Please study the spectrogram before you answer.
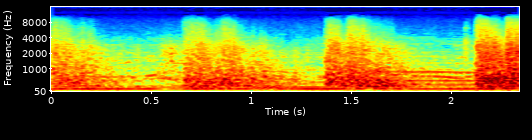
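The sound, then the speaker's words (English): Gunfire in a fight, shots fired from the window of a man's quarters: a few loud, sharp bursts over a steady low hum. “Diego still firing from the window of his quarters.”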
